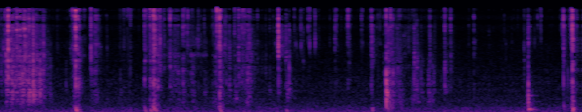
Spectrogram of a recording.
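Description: A metal blade cuts small cubes off the scored surface of a solid, opaque, light-green rounded soap bar, palm-sized and held in the hand. A scraping crunch opens, followed by a series of crisp, bright cuts and short crackles with quiet gaps between them.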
